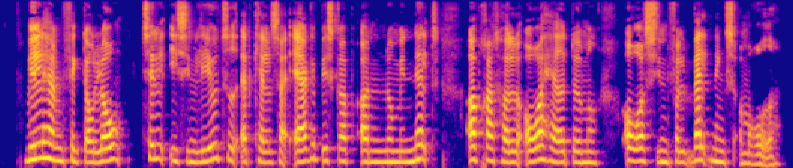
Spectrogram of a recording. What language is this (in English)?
Danish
